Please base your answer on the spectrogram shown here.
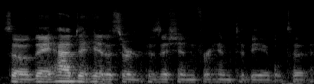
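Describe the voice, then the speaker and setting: A man with a mid-range voice co-hosts a conversational film history podcast. He explains things in a measured, thoughtful manner, talking through details as he goes. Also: mid-range voice, steady tone, a bit bright. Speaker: podcast co-host.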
